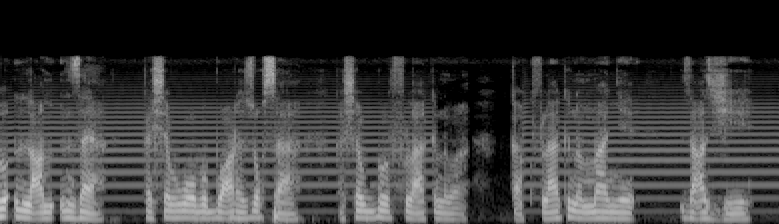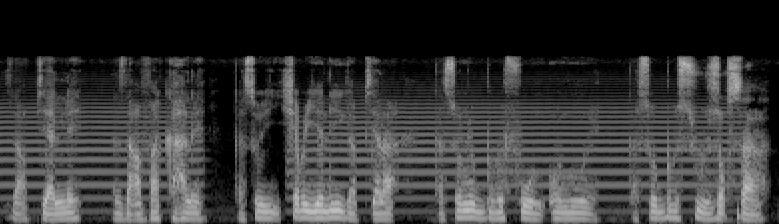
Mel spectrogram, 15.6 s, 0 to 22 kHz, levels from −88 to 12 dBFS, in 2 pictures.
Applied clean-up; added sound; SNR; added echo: none; Trumpet; 19 dB; none.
